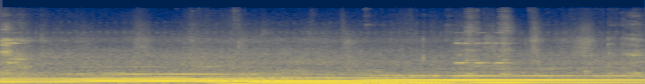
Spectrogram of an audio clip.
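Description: Background music: sustained low drone chords that shift a few times, fading slowly near the end.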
